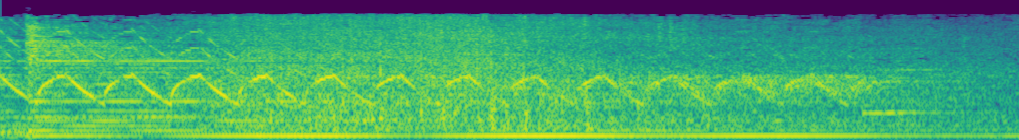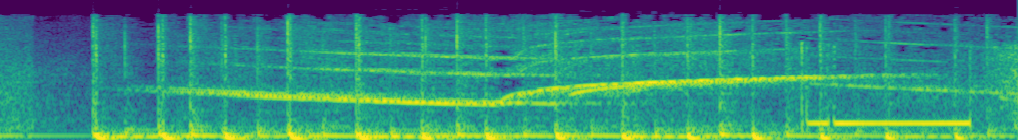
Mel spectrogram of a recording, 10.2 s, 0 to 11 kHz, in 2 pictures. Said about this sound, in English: It's 8 a.m. and one of Blackpool's six ambulance crews rushes through the early morning traffic.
